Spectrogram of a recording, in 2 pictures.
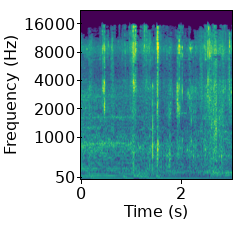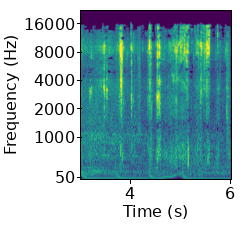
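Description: A person eating by hand close to the microphone: biting and chewing, with many sharp, irregular crunchy clicks.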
